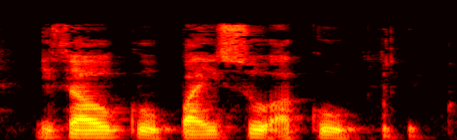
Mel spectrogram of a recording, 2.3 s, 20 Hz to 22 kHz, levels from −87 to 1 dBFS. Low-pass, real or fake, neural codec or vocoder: 10.8 kHz; real; none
